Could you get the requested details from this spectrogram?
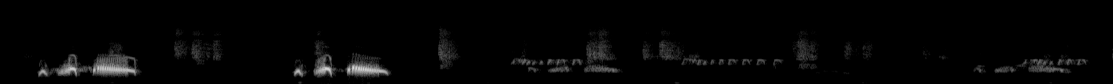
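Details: A decoy spotted dove coos in the morning to attract wild doves. Two quick, hoarse coo phrases open the recording, followed by thin high chirps and twittering from other birds and faint buzzy notes.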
